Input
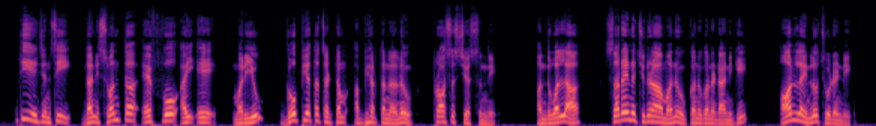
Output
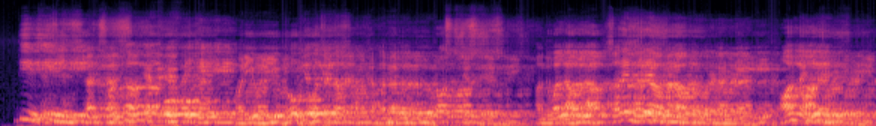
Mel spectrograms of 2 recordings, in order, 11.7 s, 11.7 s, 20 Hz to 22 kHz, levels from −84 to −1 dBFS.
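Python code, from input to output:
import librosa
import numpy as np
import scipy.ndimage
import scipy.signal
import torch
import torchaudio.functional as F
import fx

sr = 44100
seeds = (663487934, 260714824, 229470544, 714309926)

p1 = fx.frame_reverse(x, sr, frame_ms=79.0)
p2 = p1 + fx.echo_feedback(p1, sr, ms=266, feedback_pct=54, wet_db=-13, dry=0)
p3 = fx.rev_gated(p2, sr, seeds[0], gate_ms=360, shape='rising', drr_db=-3.0)
p4 = fx.dmg_crackle(p3, sr, seeds[1], per_s=240.0, level_db=-43.0)
p5 = fx.peak_eq(p4, sr, hz=5700.0, db=6.0, octaves=0.49)
p6 = fx.sustainer(p5, sr, db_per_s=36.0)
y = F.gain(torch.from_numpy(p6), 6.0).numpy()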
